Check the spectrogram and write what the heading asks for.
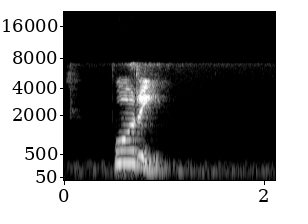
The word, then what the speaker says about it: puri: Puri, puri, puri, puri. You can say it just like the D if the double R is a little bit harder to pronunciate, but puri, puri.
